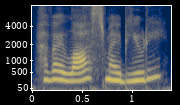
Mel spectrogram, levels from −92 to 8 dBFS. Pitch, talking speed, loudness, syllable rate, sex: 260 Hz, 215 wpm, -15 LUFS, 5.3 syllables/s, female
